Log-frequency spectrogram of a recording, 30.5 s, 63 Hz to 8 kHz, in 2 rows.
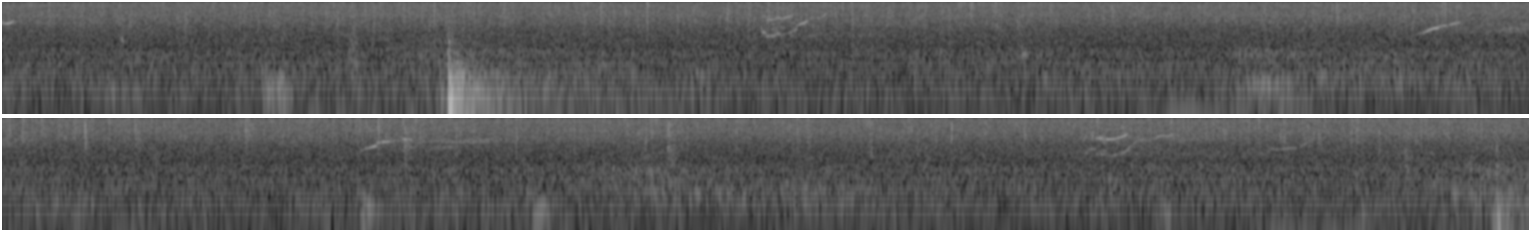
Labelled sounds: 7.6	8.0	humpback whale, 1.8 to 2.5 kHz
14.1	14.6	humpback whale, 1.9 to 3.4 kHz
18.8	19.3	humpback whale, 1.9 to 3.0 kHz
19.7	20.1	humpback whale, 2.7 to 3.0 kHz
26.2	27.1	humpback whale, 1.5 to 4.1 kHz
27.9	28.4	humpback whale, 2.0 to 2.7 kHz

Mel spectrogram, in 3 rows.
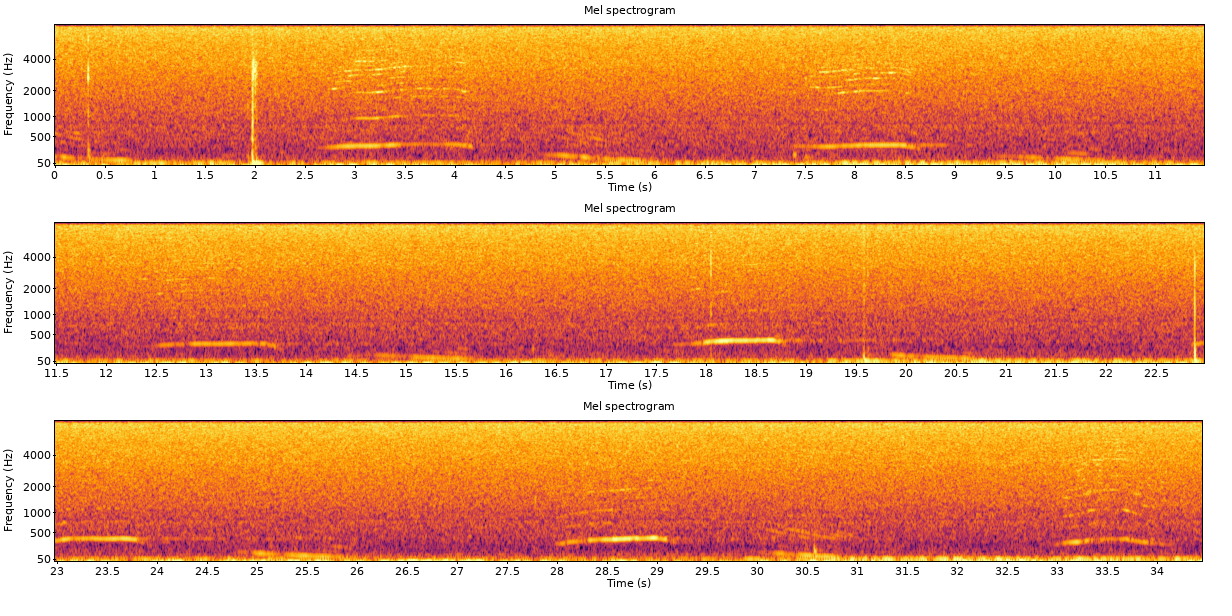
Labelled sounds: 3.0	3.6	humpback whale, 0.90 to 3.5 kHz
7.6	8.4	humpback whale, 1.9 to 3.3 kHz
28.4	28.8	humpback whale, 1.0 to 1.9 kHz

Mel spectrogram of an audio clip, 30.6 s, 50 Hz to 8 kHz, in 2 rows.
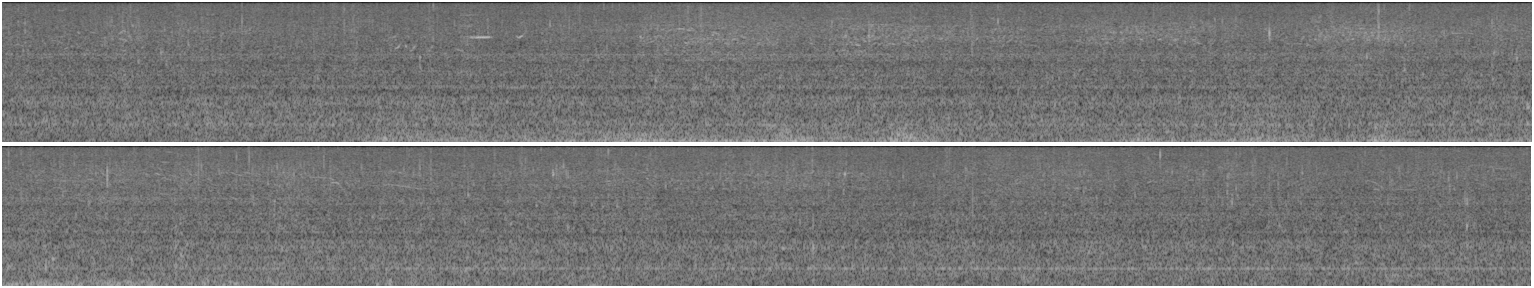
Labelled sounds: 4.6	4.9	Pacific white-sided dolphin, 3.6 to 3.8 kHz
10.7	11.0	Pacific white-sided dolphin, 3.2 to 3.5 kHz
17.5	17.7	Pacific white-sided dolphin, 4.2 to 4.5 kHz
19.0	19.6	Pacific white-sided dolphin, 3.1 to 4.7 kHz

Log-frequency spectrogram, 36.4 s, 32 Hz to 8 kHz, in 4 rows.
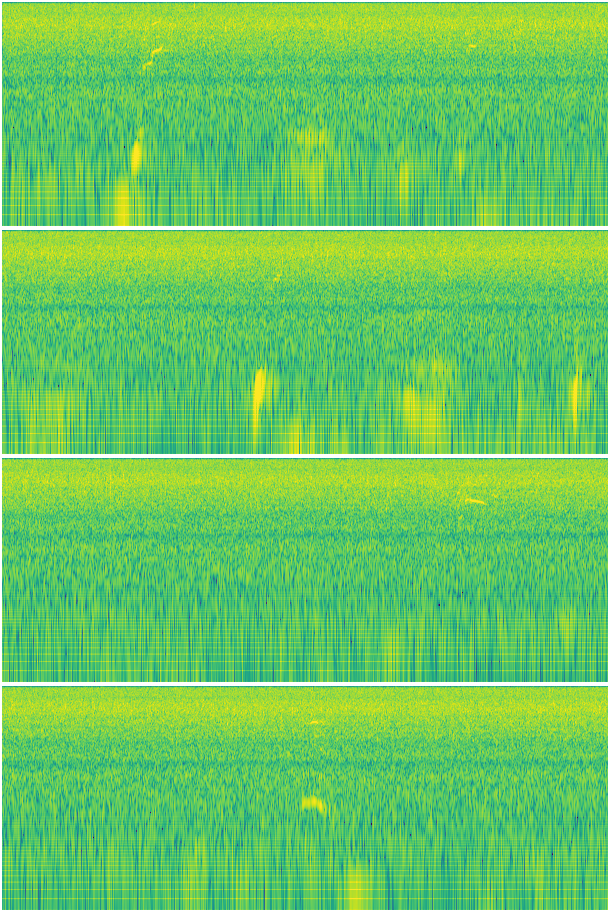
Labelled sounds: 25.1	25.5	humpback whale, 2.5 to 2.9 kHz
31.8	32.0	humpback whale, 3.1 to 3.3 kHz

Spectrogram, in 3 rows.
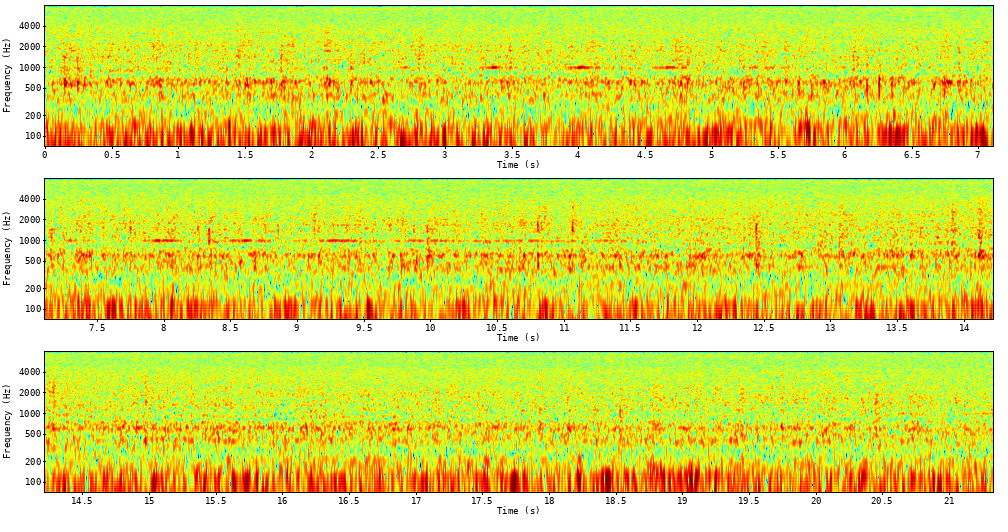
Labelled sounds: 7.8	8.1	humpback whale, 0.93 to 1.1 kHz

